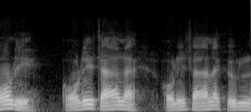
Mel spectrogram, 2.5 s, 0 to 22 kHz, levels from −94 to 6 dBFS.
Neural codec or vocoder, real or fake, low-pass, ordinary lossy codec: vocoder, 48 kHz, 128 mel bands, Vocos; fake; 19.8 kHz; none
